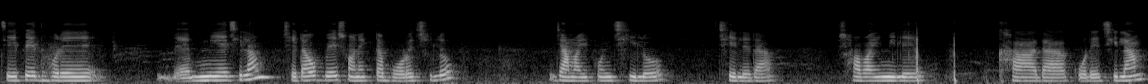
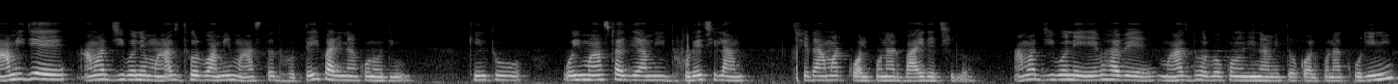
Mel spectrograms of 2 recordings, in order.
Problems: constant background noise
